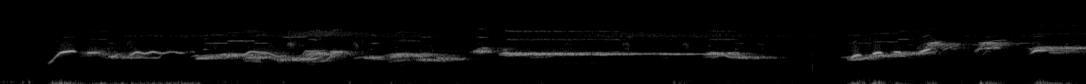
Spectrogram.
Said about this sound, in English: They're whistling far too strongly for people that would be as thirsty as they would be.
